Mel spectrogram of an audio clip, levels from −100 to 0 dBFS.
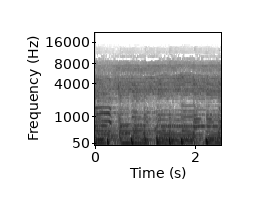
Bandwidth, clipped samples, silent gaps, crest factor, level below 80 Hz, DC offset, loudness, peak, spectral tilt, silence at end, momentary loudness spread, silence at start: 9.6 kHz; under 0.1%; none; 14 dB; -22 dBFS; under 0.1%; -18 LUFS; -2 dBFS; -5.5 dB/octave; 0 s; 3 LU; 0 s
